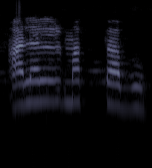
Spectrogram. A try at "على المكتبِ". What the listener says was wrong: अलल मकतबी, अलल मकतबी, आखिर में कसरा।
